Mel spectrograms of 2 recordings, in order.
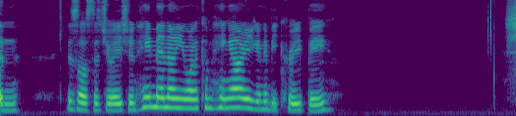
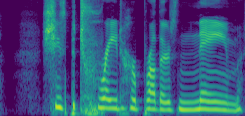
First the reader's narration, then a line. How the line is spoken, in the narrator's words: she spat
